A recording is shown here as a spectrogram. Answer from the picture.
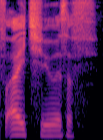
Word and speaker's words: Aichu: Piper is like same with Aichu was how her name is pronounced. The other one, her name is pronounced Aichu, if you all were wondering.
